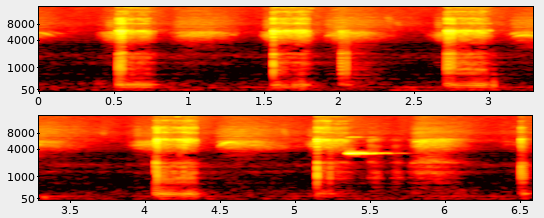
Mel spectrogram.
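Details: Dog snoring: rhythmic snorting breaths with a quieter exhale after each, about five cycles in six seconds.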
